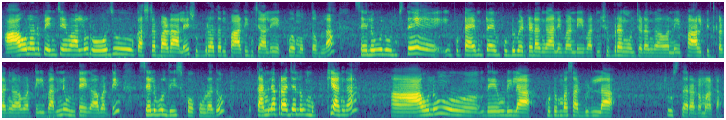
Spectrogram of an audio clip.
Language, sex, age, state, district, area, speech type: Telugu, female, 30-45, Telangana, Warangal, rural, spontaneous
